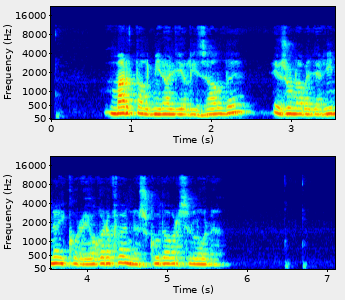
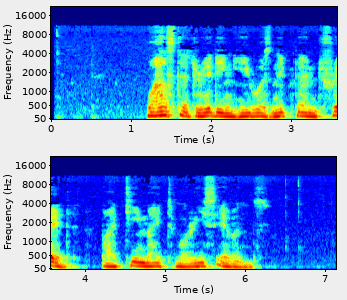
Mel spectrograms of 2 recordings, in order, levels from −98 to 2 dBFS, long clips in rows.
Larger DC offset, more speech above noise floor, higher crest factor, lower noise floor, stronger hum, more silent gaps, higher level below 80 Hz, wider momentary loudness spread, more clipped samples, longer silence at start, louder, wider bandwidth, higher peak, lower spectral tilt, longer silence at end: neither; first, 56 dB vs 46 dB; about the same, 18 dB vs 14 dB; first, -79 dBFS vs -58 dBFS; neither; neither; second, -70 dBFS vs -32 dBFS; about the same, 7 LU vs 8 LU; neither; second, 0.7 s vs 1.2 s; second, -23 LUFS vs -13 LUFS; about the same, 10.5 kHz vs 11 kHz; second, -6 dBFS vs 0 dBFS; about the same, -8.5 dB/octave vs -8 dB/octave; first, 1.45 s vs 1.05 s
